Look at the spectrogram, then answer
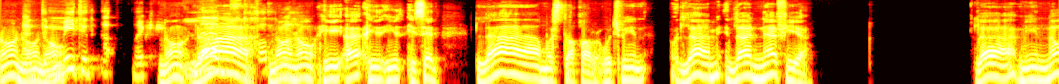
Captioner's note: Arabic; Arabic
